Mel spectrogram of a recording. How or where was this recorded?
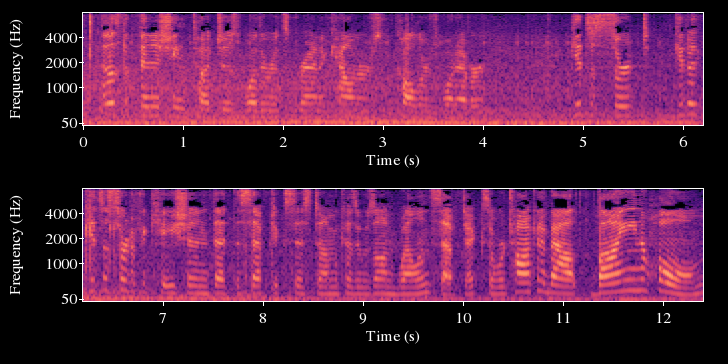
inside a vehicle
